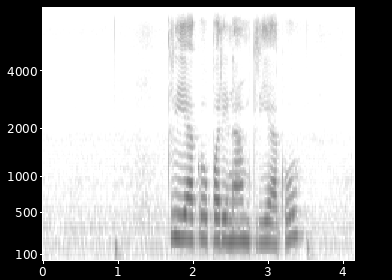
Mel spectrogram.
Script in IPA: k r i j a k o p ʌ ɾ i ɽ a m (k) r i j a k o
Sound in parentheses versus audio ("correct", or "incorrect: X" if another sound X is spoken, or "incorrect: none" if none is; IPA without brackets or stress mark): correct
